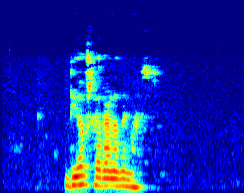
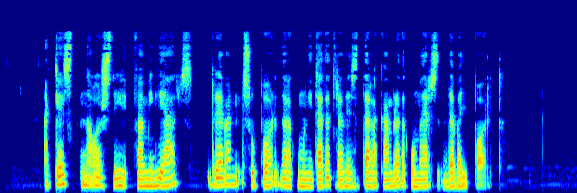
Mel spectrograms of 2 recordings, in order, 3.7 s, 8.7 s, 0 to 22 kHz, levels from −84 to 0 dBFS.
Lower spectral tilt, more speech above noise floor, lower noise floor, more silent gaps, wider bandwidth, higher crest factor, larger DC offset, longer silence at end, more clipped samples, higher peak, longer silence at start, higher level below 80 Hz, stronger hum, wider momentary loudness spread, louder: about the same, -5 dB/octave vs -5 dB/octave; first, 51 dB vs 44 dB; second, -64 dBFS vs -69 dBFS; neither; second, 9.2 kHz vs 11.5 kHz; second, 16 dB vs 22 dB; neither; about the same, 1.3 s vs 1.35 s; neither; about the same, -2 dBFS vs -4 dBFS; first, 0.95 s vs 0.65 s; first, -58 dBFS vs -66 dBFS; neither; first, 15 LU vs 9 LU; first, -15 LUFS vs -25 LUFS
